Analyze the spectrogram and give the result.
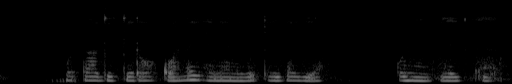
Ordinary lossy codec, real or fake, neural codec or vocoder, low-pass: none; real; none; none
